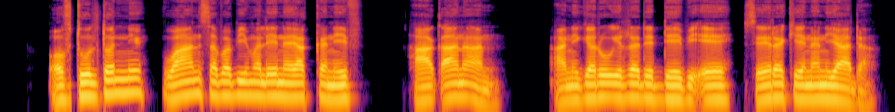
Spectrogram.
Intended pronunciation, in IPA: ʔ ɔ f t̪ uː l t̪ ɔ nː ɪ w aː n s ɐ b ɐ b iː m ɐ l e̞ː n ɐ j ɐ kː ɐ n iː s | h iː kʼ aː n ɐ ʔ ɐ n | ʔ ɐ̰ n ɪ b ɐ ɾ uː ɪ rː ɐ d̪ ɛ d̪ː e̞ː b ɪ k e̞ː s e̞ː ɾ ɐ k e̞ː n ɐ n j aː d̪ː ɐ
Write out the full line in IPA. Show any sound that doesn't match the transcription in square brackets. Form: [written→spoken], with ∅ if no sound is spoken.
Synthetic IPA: ʔ ɔ f t̪ uː l t̪ ɔ nː ɪ w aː n s ɐ b ɐ b iː m ɐ l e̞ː n ɐ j ɐ kː ɐ n iː [s→f] | h [iː→aː] kʼ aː n ɐ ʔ ɐ n | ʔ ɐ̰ n ɪ [b→ɡ] ɐ ɾ uː ɪ rː ɐ d̪ ɛ d̪ː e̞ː b ɪ [k→ʔ] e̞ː s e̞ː ɾ ɐ k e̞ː n ɐ n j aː [d̪ː→d̪] ɐ

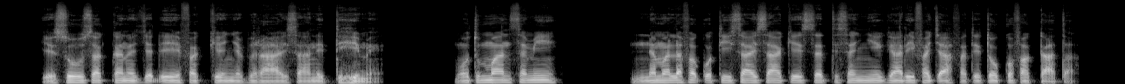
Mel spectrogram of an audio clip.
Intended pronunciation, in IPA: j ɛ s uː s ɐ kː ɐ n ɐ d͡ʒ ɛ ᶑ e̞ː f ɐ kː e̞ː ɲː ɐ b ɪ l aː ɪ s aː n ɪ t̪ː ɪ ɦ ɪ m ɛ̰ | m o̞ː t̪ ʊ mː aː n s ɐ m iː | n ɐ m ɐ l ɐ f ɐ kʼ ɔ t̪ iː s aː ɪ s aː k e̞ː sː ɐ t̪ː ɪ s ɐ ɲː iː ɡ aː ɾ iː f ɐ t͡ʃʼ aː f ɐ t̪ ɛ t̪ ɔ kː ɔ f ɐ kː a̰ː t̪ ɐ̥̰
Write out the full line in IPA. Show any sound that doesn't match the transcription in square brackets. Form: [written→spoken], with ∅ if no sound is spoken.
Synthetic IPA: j ɛ s uː s ɐ kː ɐ n ɐ d͡ʒ ɛ ᶑ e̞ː f ɐ kː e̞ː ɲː ɐ b ɪ [l→ɾ] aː ɪ s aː n ɪ t̪ː ɪ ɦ ɪ m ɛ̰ | m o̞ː t̪ ʊ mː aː n s ɐ m iː | n ɐ m ɐ l ɐ f ɐ kʼ ɔ t̪ iː s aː ɪ s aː k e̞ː sː ɐ t̪ː ɪ s ɐ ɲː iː ɡ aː ɾ iː f ɐ t͡ʃʼ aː f ɐ t̪ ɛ t̪ ɔ kː ɔ f ɐ kː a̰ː t̪ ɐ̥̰

